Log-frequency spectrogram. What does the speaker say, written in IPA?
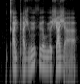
kʼ a j pʼ a ʒ ð ʉ θ ʉ ə̯ β ʉ ə̯ ʃ a ʒ a̰

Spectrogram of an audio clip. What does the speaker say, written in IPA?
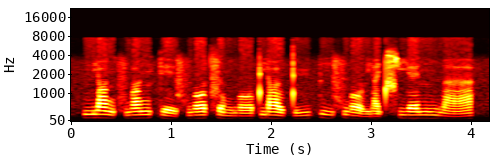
n̪ j ɑ˥˩ ŋ f w ɑ˥ ŋ k e˨˩ ɪ̯ f w ɔ˥ t͡s ɤ˨ m w ɔ˧˥ t̪ j ɑ˥˩ ʊ̯ t̪ y˧˥ p i˧˥ f w ɔ˨˩ l j ä˦ t͡ɕʰ j ɛ˥ n m w ä˧˥

